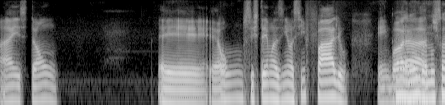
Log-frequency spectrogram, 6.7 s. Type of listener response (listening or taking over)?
taking over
